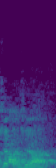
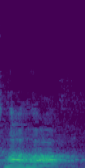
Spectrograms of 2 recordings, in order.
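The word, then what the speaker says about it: JAJA: pronounce that Ryan haha this haha J it's not judge' its haha chainsmokers tequila they hooked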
